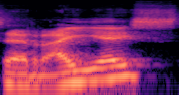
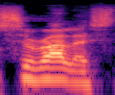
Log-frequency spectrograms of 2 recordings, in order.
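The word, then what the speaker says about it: Serrallés: Well, it's Serrayes. That's how you say it. Distilleria Serrayes, which is Don Q. But the most popular rum on the island is not Sorales then. Not Sorales. Well, you could say Sorales because, it's again, everybody pronounces things in their own way. There's no right, no wrong.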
